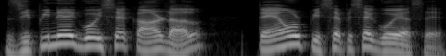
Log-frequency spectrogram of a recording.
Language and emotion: Assamese, neutral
